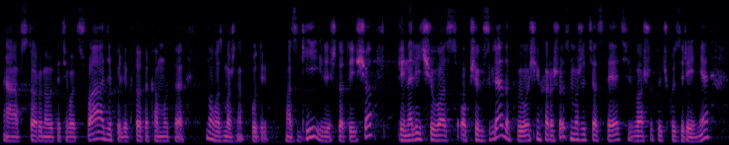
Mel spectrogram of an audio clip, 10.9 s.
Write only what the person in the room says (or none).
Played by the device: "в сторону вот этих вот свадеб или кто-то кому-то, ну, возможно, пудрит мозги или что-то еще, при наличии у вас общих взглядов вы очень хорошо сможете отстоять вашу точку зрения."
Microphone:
none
